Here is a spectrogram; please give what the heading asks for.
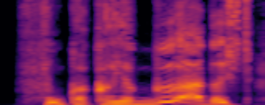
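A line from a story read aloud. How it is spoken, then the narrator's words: Exclamation. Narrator (Russian): воскликнула Фрида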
